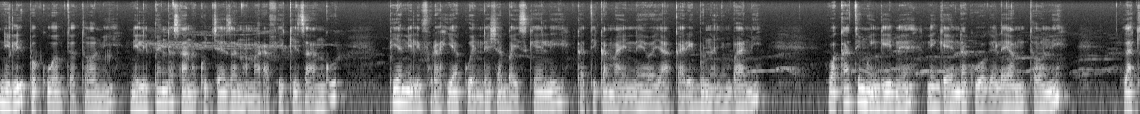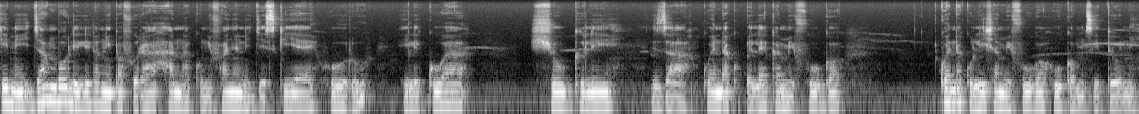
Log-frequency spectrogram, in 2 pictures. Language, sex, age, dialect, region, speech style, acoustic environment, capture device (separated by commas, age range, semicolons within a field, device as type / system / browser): Swahili, male, 25-34, Kenya - Nairobi Sheng-influenced, Kenya, excited, people talking, desktop / Windows / Chrome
